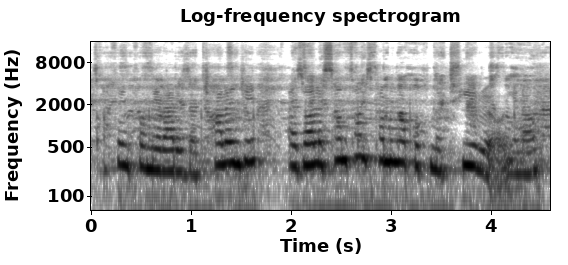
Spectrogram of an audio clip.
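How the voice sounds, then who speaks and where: A woman with a high voice and ordinary pitch variation, music playing behind her. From South Africa, Johannesburg. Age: 20s. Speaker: ESL teacher. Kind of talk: self-introduction video. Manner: hesitant, many fillers.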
